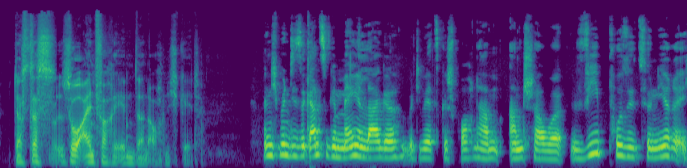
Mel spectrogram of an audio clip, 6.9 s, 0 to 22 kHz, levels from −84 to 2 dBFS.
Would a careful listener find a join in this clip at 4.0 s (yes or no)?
no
